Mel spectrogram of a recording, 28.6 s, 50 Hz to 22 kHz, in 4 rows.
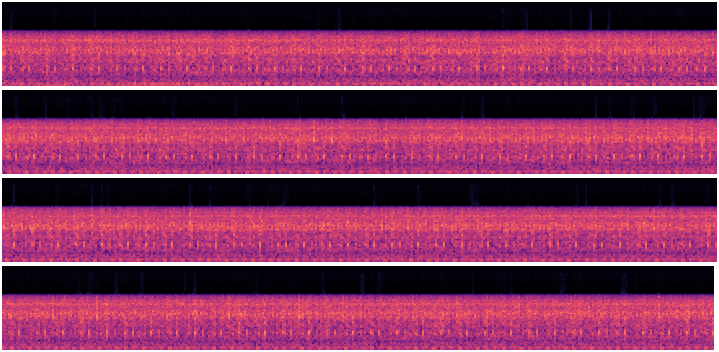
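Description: Delco-Light 750 generating plant's single-cylinder engine running steadily and smoothly while it powers the lights, exhausting through a homemade muffler made from a Mack truck oil filter.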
